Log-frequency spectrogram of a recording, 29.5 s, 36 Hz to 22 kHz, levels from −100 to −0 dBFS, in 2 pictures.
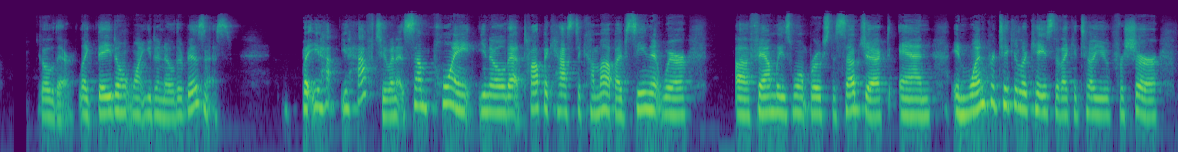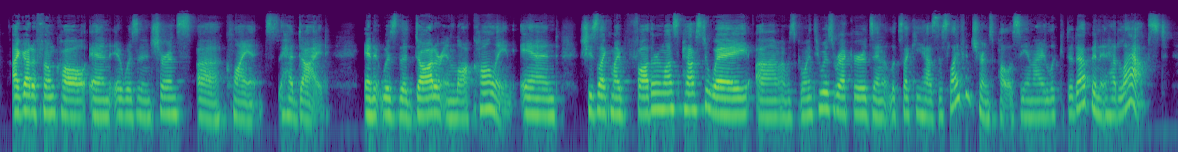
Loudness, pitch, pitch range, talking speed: -26 LUFS, 180 Hz, 170-205 Hz, 210 wpm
